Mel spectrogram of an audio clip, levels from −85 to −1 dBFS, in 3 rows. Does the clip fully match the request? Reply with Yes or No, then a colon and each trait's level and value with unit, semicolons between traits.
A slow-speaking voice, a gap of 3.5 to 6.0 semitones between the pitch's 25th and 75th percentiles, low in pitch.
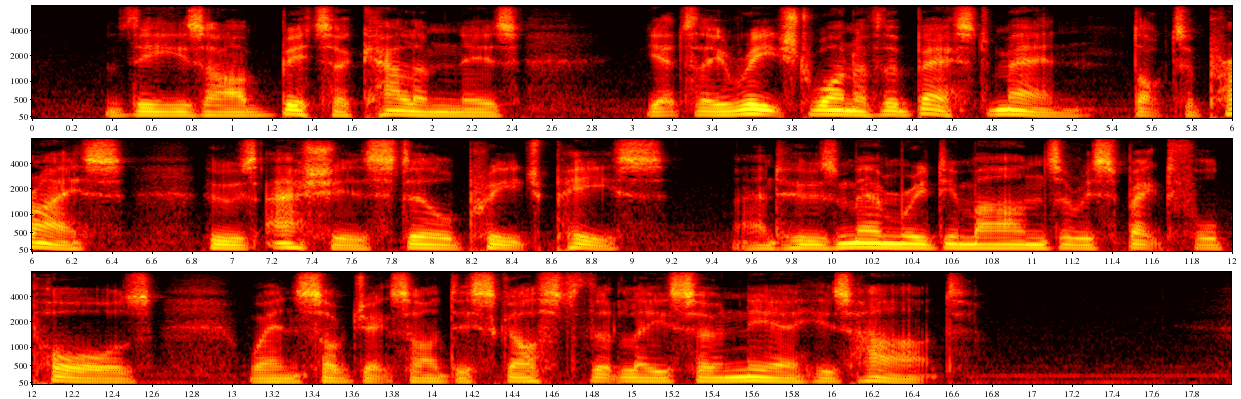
No: slow, 125 wpm; average, 2.8 semitones; very low, 90 Hz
